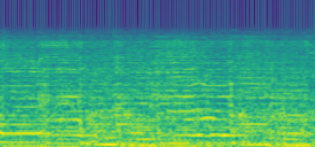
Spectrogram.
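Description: Live country band playing loud and steady: strummed acoustic guitar and electric guitar over bass guitar.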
